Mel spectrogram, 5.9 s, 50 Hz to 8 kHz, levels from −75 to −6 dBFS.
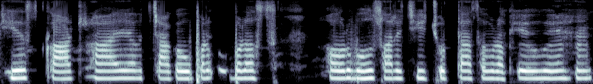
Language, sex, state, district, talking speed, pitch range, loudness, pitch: Hindi, male, Bihar, Araria, 180 wpm, 255-265 Hz, -13 LUFS, 260 Hz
